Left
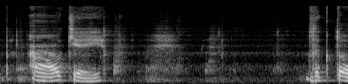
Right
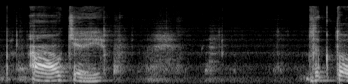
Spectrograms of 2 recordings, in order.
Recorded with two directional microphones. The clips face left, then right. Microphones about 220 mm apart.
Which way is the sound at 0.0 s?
30° left (ahead or behind).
